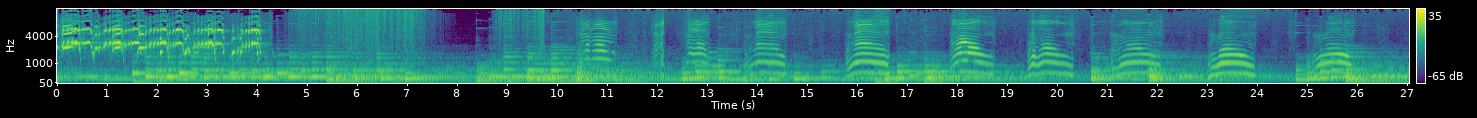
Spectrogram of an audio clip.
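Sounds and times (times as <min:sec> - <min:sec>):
cat meowing: 0:00.0 - 0:04.2, 0:10.4 - 0:11.2, 0:11.9 - 0:13.2, 0:13.8 - 0:14.7, 0:15.8 - 0:16.7, 0:17.8 - 0:18.8, 0:19.4 - 0:20.4, 0:21.0 - 0:22.2, 0:23.0 - 0:24.0, 0:25.1 - 0:26.1
soft background music: 0:00.0 - 0:27.0.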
